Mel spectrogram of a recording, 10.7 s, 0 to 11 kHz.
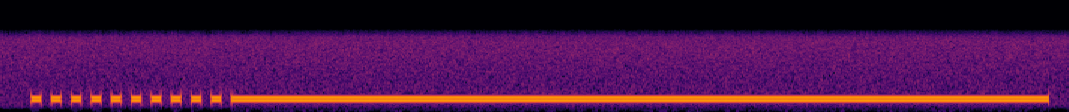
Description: Telephone call progress tone (North American plan), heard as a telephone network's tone, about 350, 440 Hz, 0.1 s on and 0.1 s off. Stutter dial tone.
